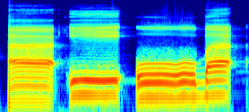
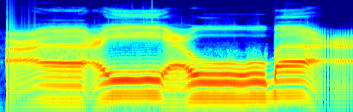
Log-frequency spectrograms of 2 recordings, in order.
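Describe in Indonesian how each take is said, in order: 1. Dimulai dengan hentian di pita suara. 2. Dimulai dengan tekanan di tengah tenggorokan. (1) "Kalau terlalu ke bawah ke pita suara di sini ini hamzah" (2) "Ain itu di sini"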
